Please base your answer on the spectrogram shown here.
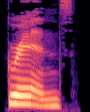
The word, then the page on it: grins: British English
